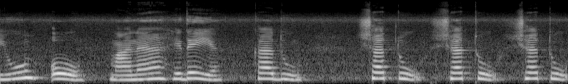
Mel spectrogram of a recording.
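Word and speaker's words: château: شاتو اللي هو قصر، نطقت الاي اي يو او.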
